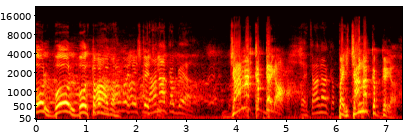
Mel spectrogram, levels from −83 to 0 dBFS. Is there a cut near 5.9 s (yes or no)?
yes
